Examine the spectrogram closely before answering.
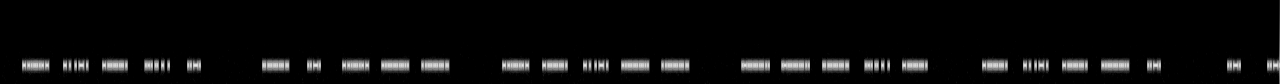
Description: Hellschreiber (Feld-Hell, 122.5 baud), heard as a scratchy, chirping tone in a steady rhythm, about 900 Hz. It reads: 04671 81023 06423 55876 64621 …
